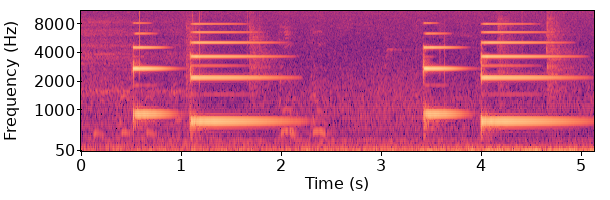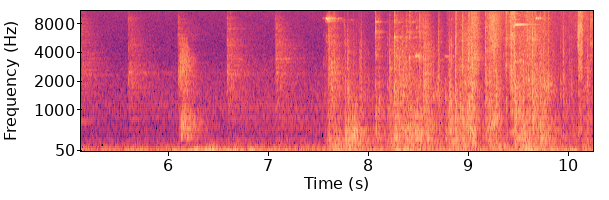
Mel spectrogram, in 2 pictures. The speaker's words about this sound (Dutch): Even aanbellen.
